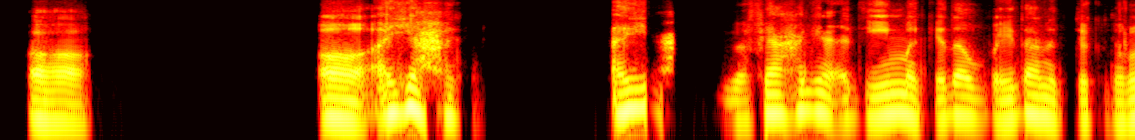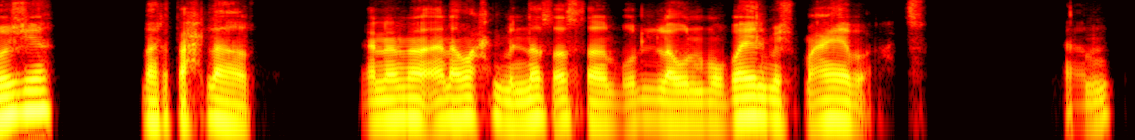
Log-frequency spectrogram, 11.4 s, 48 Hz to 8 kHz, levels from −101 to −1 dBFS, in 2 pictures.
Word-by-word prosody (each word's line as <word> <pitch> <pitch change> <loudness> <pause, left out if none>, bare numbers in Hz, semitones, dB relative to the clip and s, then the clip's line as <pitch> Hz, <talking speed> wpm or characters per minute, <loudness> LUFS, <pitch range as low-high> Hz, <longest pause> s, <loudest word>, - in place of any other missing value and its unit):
آه. 100 -3 +3 1.2
آه، 105 -5 +5
أي 135 +5 +6
حاج 120 -4 +4 0.8
أي 150 +4 +5
ح - - 0 0.2
بيبقى 100 0 -8
فيها 130 +5 +2
حاجة 140 0 +1
قديمة 115 +5 +1
كده 110 +2 -1
وبعيدة 110 +2 -1
عن 120 - +2
التكنولوجيا 110 +9 0 0.5
بارتاح - - -3
لها. - - 0 0.6
يعني 100 +2 -1
أنا 110 -1 +1
أنا 110 - +1
واحد 115 0 -2
من 100 - -3
الناس 110 +4 -2
أصلًا 100 -2 -2
باقول 90 +2 -8
لو 95 -2 0
الموبايل 95 +5 0
مش 100 -1 -6
معايا 100 +4 0
يبقى 95 -3 -5
احسن - - -18 0.7
تمام، - - -11
105 Hz, 165 wpm, -23 LUFS, 100-120 Hz, 1.2 s, أي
